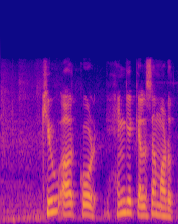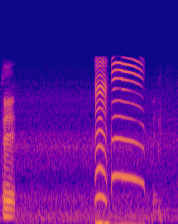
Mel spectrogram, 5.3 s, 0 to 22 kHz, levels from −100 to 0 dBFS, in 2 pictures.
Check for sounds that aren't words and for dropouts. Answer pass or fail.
fail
